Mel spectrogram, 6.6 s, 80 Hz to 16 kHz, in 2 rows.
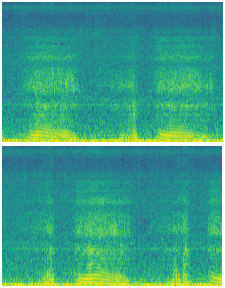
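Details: Soft, regular snoring breaths from a sleeping 5-month-old baby, about three cycles in six seconds, over a steady low room hum; snoring.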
